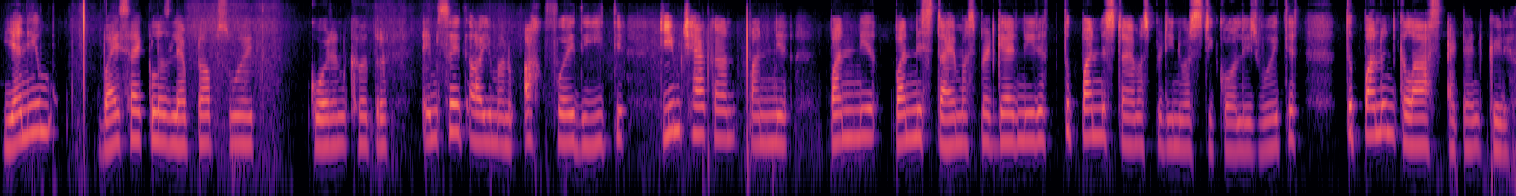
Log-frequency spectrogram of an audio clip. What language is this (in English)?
Kashmiri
